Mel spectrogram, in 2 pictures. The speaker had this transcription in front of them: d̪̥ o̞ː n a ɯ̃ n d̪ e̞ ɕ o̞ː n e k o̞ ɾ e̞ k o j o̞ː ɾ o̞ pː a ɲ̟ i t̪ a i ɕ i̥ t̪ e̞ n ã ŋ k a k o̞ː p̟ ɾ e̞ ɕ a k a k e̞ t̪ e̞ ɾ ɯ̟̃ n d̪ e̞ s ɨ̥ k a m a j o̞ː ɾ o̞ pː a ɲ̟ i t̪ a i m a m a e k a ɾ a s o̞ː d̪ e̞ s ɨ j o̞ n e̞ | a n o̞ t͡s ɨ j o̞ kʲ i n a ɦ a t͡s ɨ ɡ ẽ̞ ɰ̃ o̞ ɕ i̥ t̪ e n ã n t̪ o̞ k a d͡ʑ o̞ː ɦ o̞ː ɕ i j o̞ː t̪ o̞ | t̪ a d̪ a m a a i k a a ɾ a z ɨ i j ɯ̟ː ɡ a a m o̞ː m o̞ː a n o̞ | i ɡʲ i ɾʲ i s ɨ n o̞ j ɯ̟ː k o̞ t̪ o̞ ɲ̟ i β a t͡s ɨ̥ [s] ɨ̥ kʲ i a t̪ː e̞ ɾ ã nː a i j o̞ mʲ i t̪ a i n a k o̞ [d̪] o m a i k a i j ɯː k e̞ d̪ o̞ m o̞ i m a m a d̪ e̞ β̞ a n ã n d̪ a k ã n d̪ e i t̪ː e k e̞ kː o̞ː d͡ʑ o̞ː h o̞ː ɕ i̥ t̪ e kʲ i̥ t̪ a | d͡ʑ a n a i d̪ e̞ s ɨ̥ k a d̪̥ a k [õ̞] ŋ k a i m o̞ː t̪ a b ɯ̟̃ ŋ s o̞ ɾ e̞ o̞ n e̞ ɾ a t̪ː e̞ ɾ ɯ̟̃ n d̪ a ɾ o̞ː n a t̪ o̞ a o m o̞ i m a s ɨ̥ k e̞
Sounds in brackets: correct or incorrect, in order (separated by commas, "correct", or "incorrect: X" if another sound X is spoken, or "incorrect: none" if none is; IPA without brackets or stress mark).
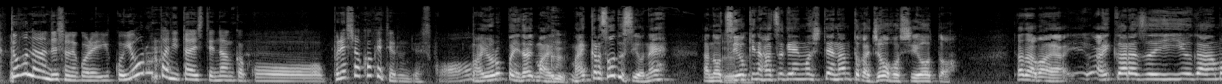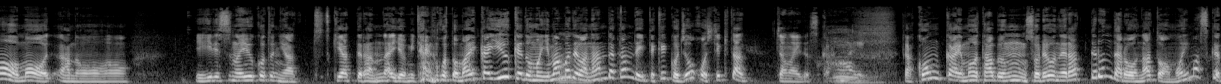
incorrect: t͡s, incorrect: t̪, correct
